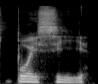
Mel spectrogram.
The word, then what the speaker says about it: Boise: But it's Boise, B-O-I space S-E-E.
